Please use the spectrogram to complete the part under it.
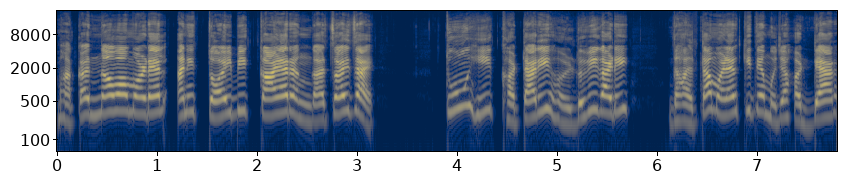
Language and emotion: Goan Konkani, angry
